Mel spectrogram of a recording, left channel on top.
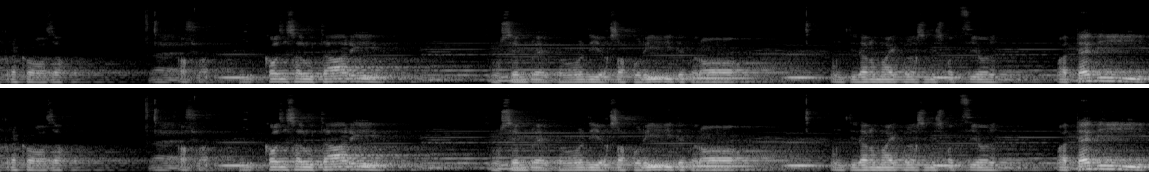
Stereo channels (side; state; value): left; quieter; 3.3 dB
